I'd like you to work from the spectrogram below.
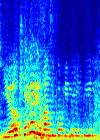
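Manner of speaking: high, soft cooing to a puppy. Real, not acted. Checking on her puppy, cooing baby talk.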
